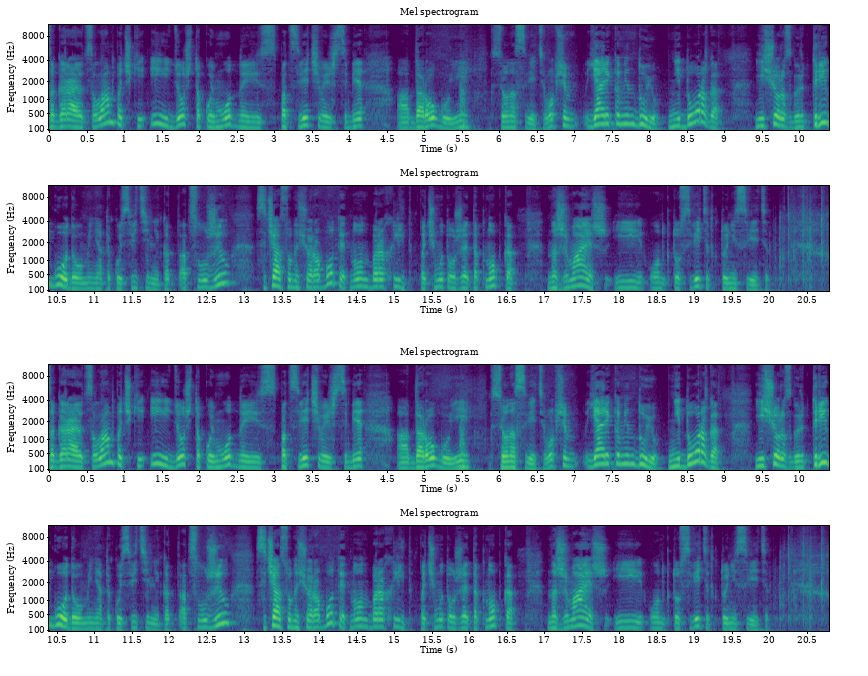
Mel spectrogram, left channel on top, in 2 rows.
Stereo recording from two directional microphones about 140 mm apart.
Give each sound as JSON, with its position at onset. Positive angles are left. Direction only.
{"t": 0.0, "sound": "speech", "side_deg": -25}
{"t": 5.9, "sound": "speech", "side_deg": -55}
{"t": 6.4, "sound": "speech", "side_deg": -20}
{"t": 7.9, "sound": "speech", "side_deg": -40}
{"t": 9.4, "sound": "speech", "side_deg": -30}
{"t": 9.8, "sound": "speech", "side_deg": -20}
{"t": 19.3, "sound": "speech", "side_deg": 0}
